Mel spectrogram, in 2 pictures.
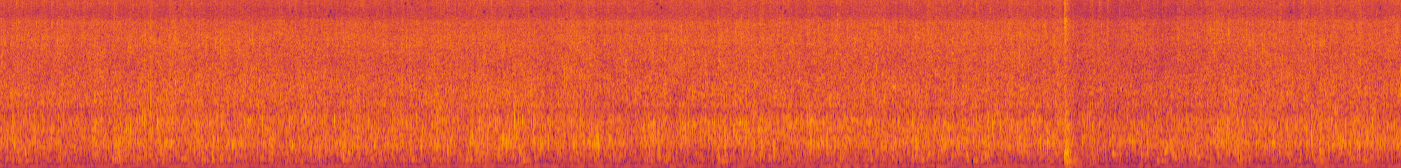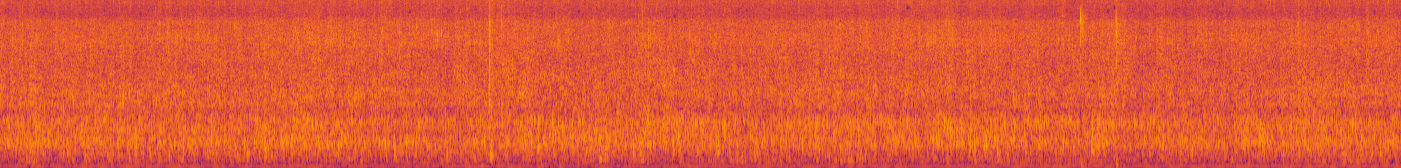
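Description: Water flowing and swirling steadily in a whirlpool, with one sharp knock about ten and a half seconds in.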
